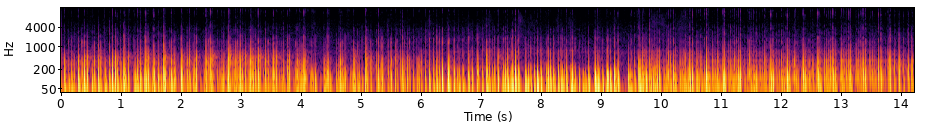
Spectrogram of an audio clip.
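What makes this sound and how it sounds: A cork object is tapped fast and aggressively with the fingers, making a dense, steady stream of dull, low thuds that stop almost instantly with no ring. The tapping runs without a break for the whole clip, with a brief dip just after nine seconds.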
